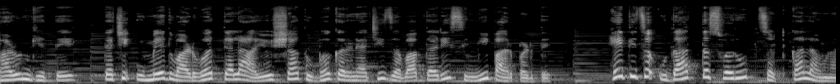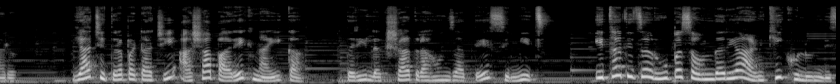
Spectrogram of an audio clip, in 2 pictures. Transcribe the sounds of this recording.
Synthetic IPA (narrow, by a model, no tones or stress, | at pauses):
bʱaɭuːnɡʱet̪e | t̪jat͡ɕiːʔumed̪ʋaɽʋət̪ːjalaːjoɕat̪ubʱəkəɾɳjat͡ɕiːd͡zəbab̚d̪aɾiːsimiːpaɾpəɽt̪e | het̪it͡səːʔud̪at̪ːəsʋəɾuːpt͡səʈkalaʋɳaɾəː | jat͡ɕit̪ɾəpəʈat͡ɕiːʔaɕapaɾeknaiːka | t̪əɾiːləkʂat̪ɾaɦuːnd͡zat̪esimiːt͡s | it̪ʰət̪it͡səɾuːpsə̃wnd̪əɾjəaɳkʰiːkʰuluːnd̪is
